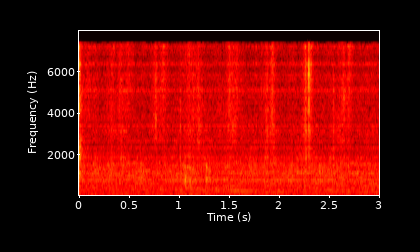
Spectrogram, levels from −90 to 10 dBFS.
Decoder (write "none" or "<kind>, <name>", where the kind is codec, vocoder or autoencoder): autoencoder, DAC-VAE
